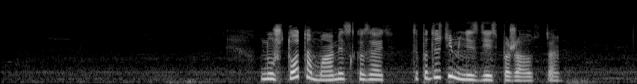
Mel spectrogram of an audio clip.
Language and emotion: Russian, neutral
